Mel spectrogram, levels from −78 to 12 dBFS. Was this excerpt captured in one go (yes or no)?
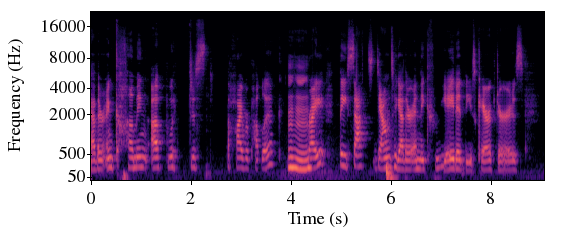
yes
